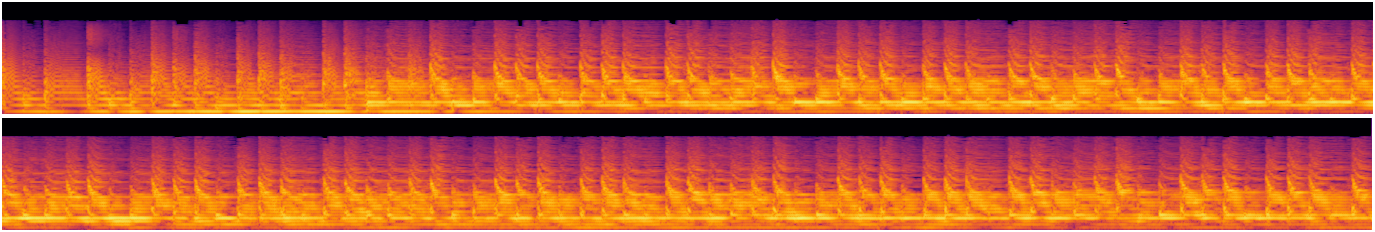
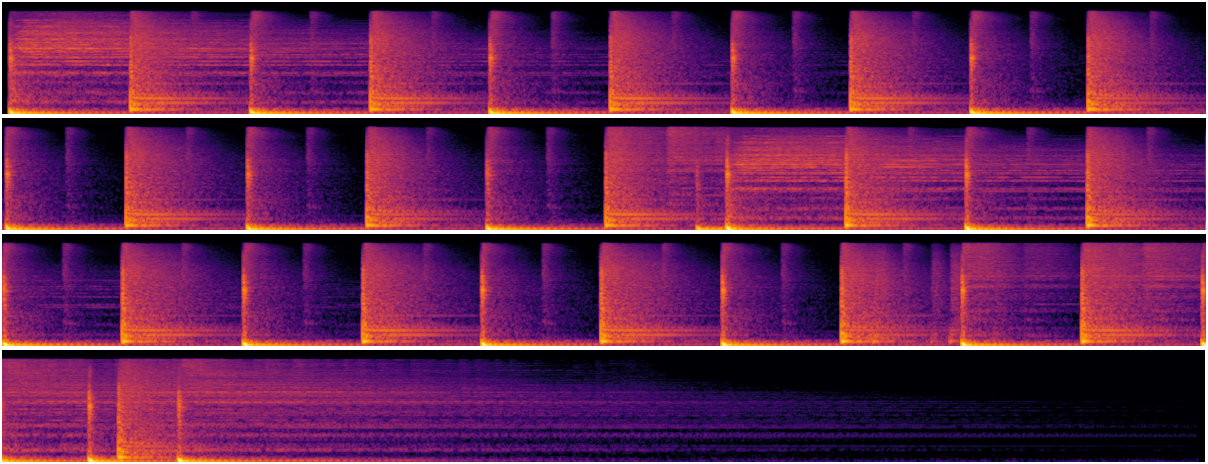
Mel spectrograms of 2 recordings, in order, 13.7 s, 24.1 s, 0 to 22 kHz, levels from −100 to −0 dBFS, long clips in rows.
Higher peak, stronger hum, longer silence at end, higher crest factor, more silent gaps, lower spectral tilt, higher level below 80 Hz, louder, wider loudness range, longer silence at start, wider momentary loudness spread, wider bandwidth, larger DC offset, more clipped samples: about the same, 0 dBFS vs 0 dBFS; neither; second, 0 s vs 4.3 s; second, 12 dB vs 22 dB; neither; about the same, -5.5 dB/octave vs -5 dB/octave; second, -50 dBFS vs -24 dBFS; first, -11 LUFS vs -24 LUFS; second, 1 LU vs 4 LU; about the same, 0 s vs 0.05 s; second, 3 LU vs 18 LU; second, 11 kHz vs 16 kHz; neither; neither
